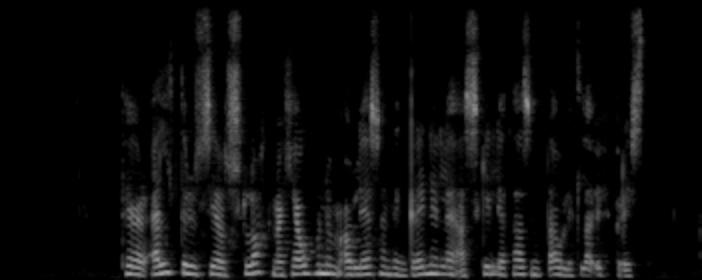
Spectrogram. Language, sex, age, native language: Icelandic, female, 40-49, Icelandic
